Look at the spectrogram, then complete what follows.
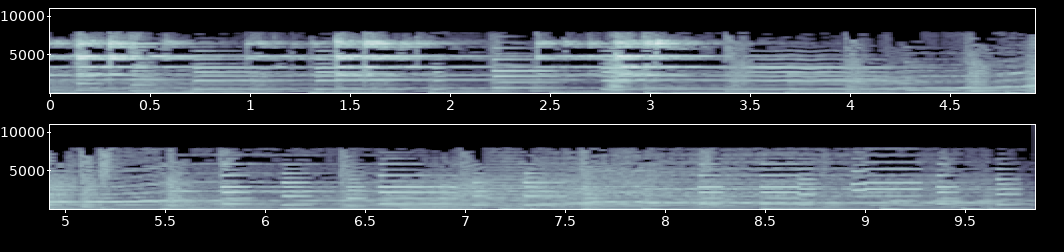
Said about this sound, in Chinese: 每次听到上课的铃声呢，我…是非常的高兴。但愿听每周辅导教室的每一位同学也听到这个铃声的时候呢，心里面就非常的期待。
